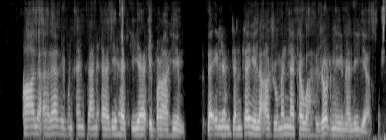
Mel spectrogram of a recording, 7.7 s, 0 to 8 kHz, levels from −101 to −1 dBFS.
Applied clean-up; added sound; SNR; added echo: neural mask model Resemble Enhance denoiser.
